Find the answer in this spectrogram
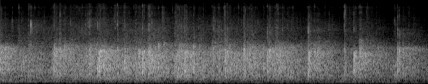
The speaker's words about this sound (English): Yeah, give her a clap. I would.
